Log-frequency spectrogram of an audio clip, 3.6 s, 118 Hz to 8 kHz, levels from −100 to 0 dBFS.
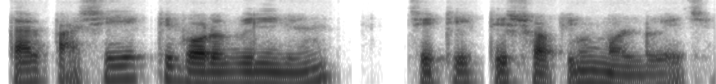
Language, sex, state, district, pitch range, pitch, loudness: Bengali, male, Chhattisgarh, Raipur, 105-135 Hz, 115 Hz, -22 LUFS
